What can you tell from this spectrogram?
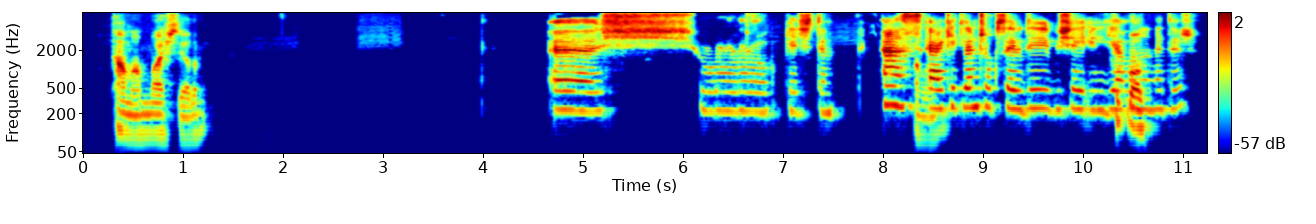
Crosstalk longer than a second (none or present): none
